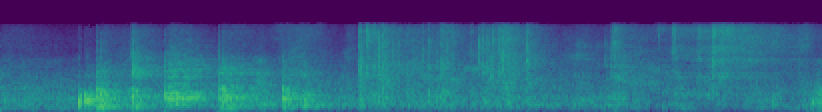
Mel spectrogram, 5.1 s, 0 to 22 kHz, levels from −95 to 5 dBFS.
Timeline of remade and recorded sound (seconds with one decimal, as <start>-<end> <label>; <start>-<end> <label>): 0.0-0.5 remade; 0.5-3.6 recorded; 3.6-5.1 remade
